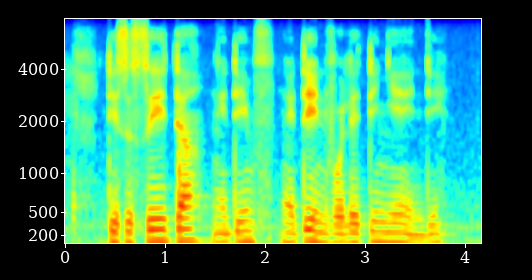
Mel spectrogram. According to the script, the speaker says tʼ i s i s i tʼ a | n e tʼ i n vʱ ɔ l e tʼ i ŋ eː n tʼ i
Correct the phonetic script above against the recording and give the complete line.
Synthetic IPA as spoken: tʼ i s i s i tʼ a | ŋ e tʼ i n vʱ ɔ l e tʼ i ɲ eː n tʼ i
